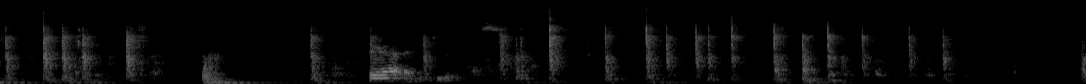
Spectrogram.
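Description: Chalk taps and scratches quickly on a board.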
